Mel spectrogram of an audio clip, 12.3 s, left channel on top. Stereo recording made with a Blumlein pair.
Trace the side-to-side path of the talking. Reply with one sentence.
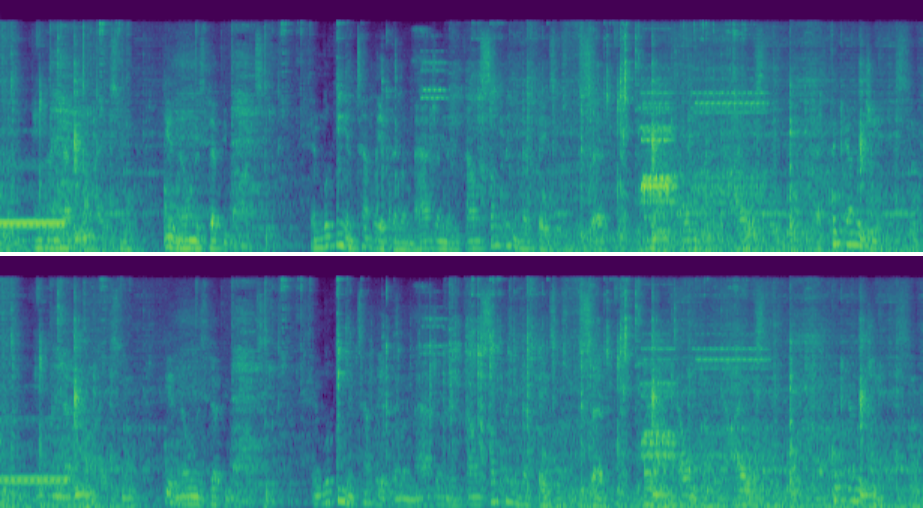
In this clip you hear the talking move from left to right and back again.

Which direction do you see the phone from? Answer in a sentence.
You can hear the phone on the left.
